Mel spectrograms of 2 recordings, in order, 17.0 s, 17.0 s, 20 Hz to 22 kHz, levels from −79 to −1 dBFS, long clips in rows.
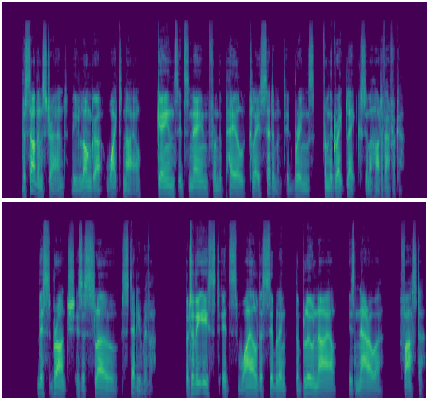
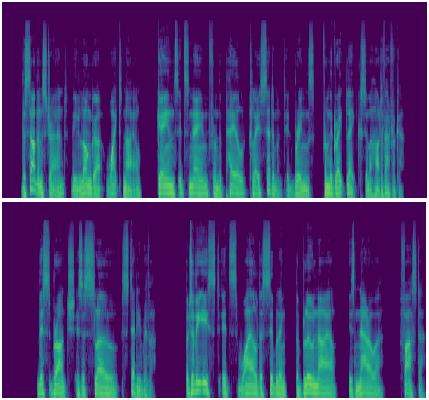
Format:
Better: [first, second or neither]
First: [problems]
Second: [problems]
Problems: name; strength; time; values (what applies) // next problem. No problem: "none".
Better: second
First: thin; very; fading below 600 Hz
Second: none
